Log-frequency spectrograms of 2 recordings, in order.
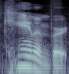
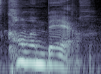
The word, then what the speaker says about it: Camembert: specifically though it was camembert cheese a variety that france is famous for sam you said it wrong it's common bear oh it's common bear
